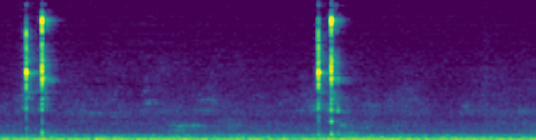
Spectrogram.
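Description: Computer mouse clicking twice, each a quick pair of ticks, about a quarter second in and again about two and a half seconds in, over a steady low hum. The clicks toggle layer visibility in Photoshop.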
